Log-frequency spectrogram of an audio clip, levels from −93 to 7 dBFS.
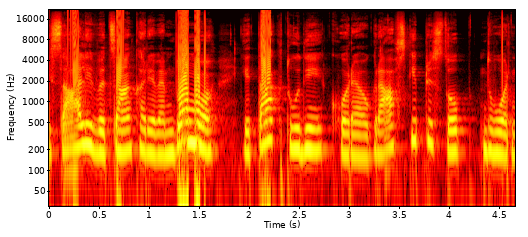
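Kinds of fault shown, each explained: Integer overflow: loud speech peaks overshoot the largest integer by about 0 to 5 dB and wrap to the opposite sign, cracking violently near 0.2, 0.7, 1.3 to 1.6, 2.1 and 4.53 s; clipping would merely flatten those peaks, sounding duller.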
